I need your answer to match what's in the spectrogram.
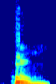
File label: "whom", American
